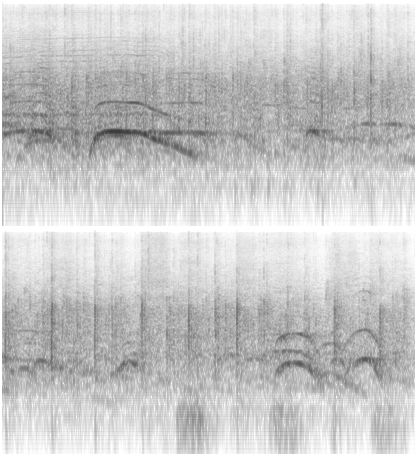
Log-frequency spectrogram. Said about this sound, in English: Clap your hands before you sit down.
